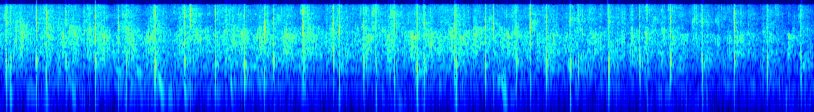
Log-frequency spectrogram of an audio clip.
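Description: Applause from a gathering congratulating someone on receiving an OBE: dense, irregular clapping from many hands, sustained at an even, fairly loud level from start to finish.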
